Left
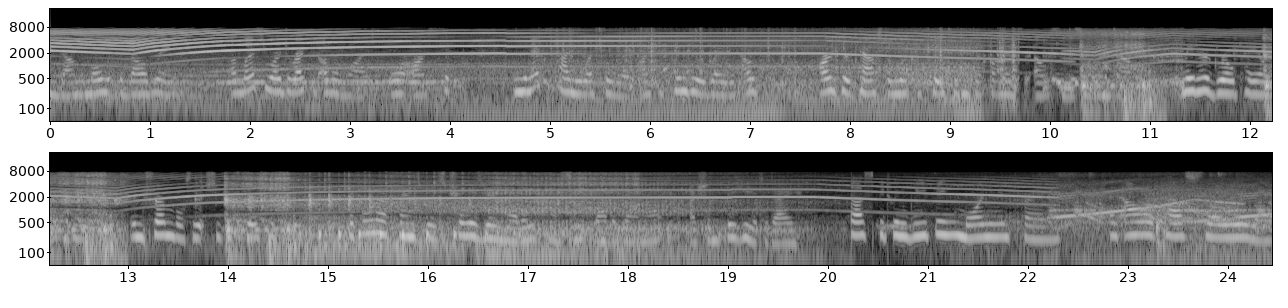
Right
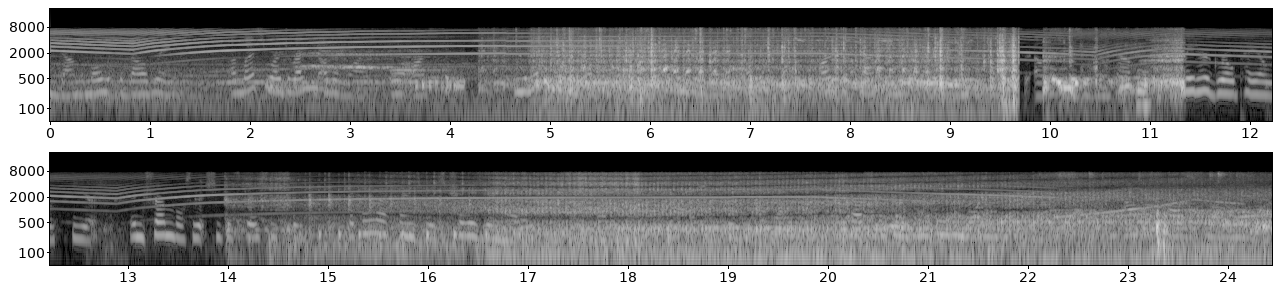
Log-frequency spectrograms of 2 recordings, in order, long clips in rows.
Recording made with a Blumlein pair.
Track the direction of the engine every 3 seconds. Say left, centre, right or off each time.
left, left, left, left, left, centre, right, right.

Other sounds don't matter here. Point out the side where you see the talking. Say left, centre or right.
left.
